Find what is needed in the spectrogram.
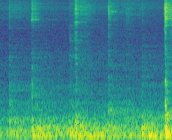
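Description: Faint clicks of a computer keyboard as a few keys are typed, otherwise near silence.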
